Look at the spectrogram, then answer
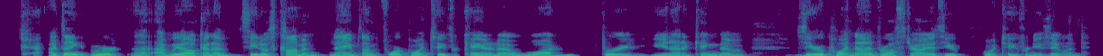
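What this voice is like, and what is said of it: Tennessee Southern American accent. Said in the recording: “my Tennessee accent”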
